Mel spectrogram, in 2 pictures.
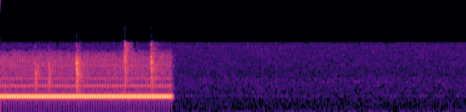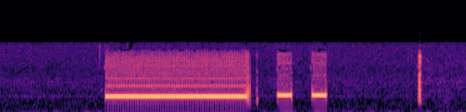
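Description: A steady telephone dial tone hums loudly, cuts to silence, returns, then gives way to a few short keypad dialing beeps and a faint click as an international call to Russia is dialed. No one speaks.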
